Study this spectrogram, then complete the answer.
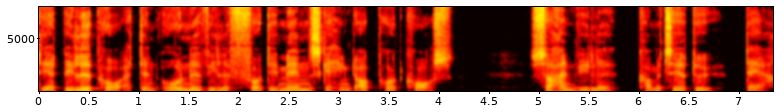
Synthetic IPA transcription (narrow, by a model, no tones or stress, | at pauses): d̥e̝æɐe̝d̥̚b̥e̝ləð̞̩ˠpʰɒ̽ʔæd̥enɔ̽nəʋiləfɔ̰̽ːd̥e̝menəsɡ̥əɦeŋ̰d̥ɒ̽b̥̚pʰɒ̽e̝d̥̚kʰɒːs | sɒ̽ɦænʋilə | kʰɒ̽mət͡sʰe̝æd̥ø̰ː | d̥æɐ̰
